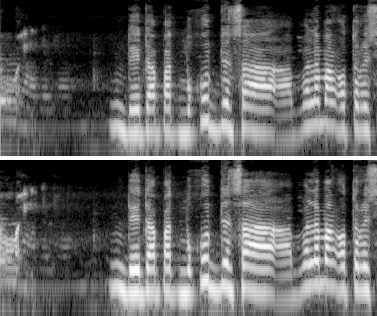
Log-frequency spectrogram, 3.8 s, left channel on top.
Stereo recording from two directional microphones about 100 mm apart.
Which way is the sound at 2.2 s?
40° right (ahead or behind).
